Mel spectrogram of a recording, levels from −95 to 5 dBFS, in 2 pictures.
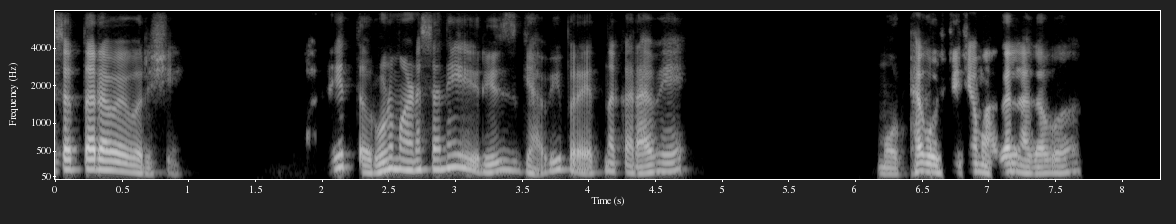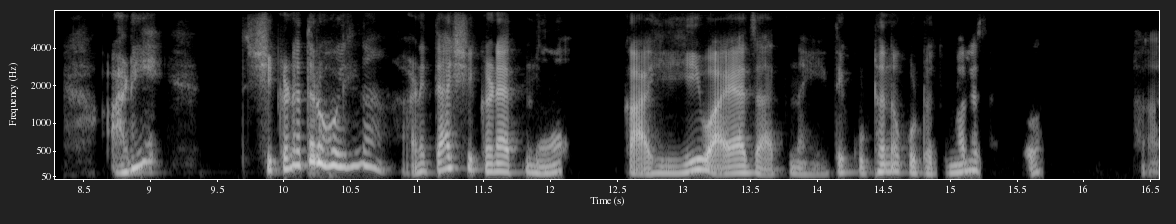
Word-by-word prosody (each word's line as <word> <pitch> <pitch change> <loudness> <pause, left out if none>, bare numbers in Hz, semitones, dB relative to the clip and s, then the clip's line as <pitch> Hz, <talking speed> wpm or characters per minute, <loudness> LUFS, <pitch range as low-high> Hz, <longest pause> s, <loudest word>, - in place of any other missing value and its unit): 70व्या 175 -4 +6
वर्षी? 115 -1 -3 1.1
अरे! 220 - -2
तरुण 135 +8 +3
माणसाने 180 +5 +2 0.2
रिस्क 155 +4 -3
घ्यावी, 135 +8 -3
प्रयत्न 125 +6 -1
करावे. 135 +7 0 1.5
मोठ्या 100 +7 +1
गोष्टीच्या 140 +1 +1
मागे 140 +3 +4
लागावं. 115 +3 0 1.0
आणि 215 - 0 0.7
शिकणं - - 0
तर 315 - +6
होईल 240 -3 +4
ना 230 -7 -3 0.2
आणि 145 +3 -4
त्या - - +2
शिकण्यात 140 -8 0 0.7
काहीही 115 - 0
वाया 120 -7 +4
जात 95 -5 -3
नाही. 95 -2 -12
ते - - -5
कुठं 125 +3 -4
ना - - -2
कुठं 110 -2 -4
तुम्हाला 130 +10 -4
सांगतो 315 - -13 0.8
हां - - -16
140 Hz, 115 wpm, -26 LUFS, 115-175 Hz, 1.5 s, 70व्या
